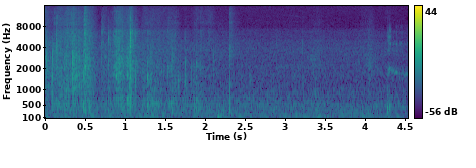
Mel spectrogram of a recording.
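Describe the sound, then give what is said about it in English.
An easy-to-open plastic bag crinkles and rustles as it's pulled open, a run of dry crackly bursts, busiest early on and then tapering into lighter scattered rustles, with no voices. “This is just like a fucking boom. Easy to open plastic bag.”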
